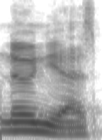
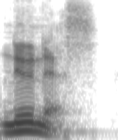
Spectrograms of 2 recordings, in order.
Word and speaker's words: Nunes: office at newness so not Nunez but newness he explained that his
